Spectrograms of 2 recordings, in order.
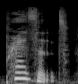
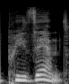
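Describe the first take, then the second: First: Present, stress on the first syllable, PRE-sent; noun stress. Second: Present, stress on the second syllable, pre-SENT; verb stress. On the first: Teacher showing the class the noun present, PRE-sent. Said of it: "如果做名词的话，读成present". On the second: Teacher showing the class the verb present, pre-SENT. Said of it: "大家要注意一下这个单词的发音，它做动词". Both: Shown as a demonstration.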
